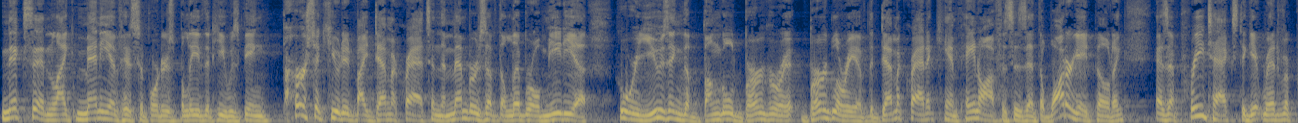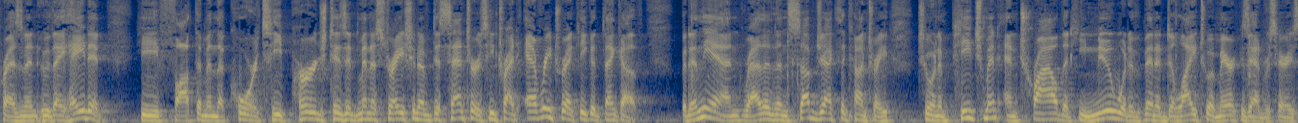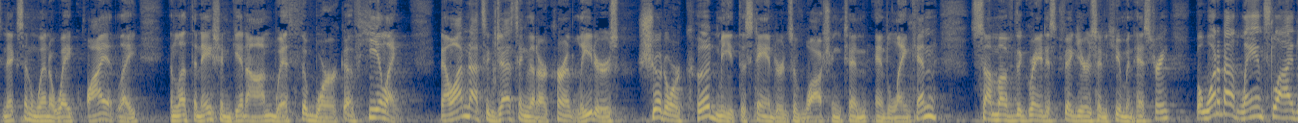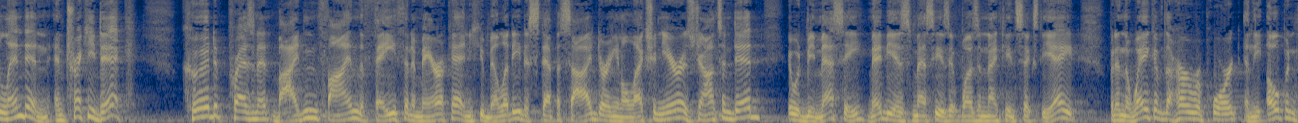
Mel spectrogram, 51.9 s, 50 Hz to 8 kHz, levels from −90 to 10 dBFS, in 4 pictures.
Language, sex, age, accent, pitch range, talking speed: English, male, 50-69, American, 115-155 Hz, 215 wpm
